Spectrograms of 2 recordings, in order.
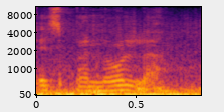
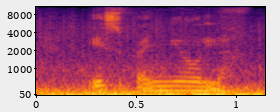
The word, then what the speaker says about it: Española: the town espanol which in english is mispronounced espanola but it is really in spanish pronounced espanola the town became a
